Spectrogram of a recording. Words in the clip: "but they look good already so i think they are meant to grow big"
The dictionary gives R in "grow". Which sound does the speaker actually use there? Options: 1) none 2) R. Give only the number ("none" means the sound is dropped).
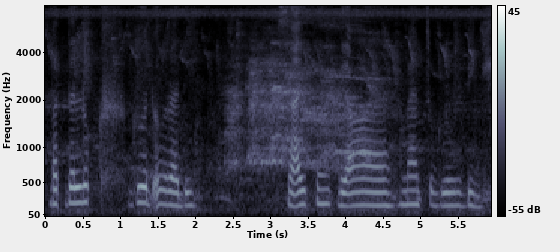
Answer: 1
